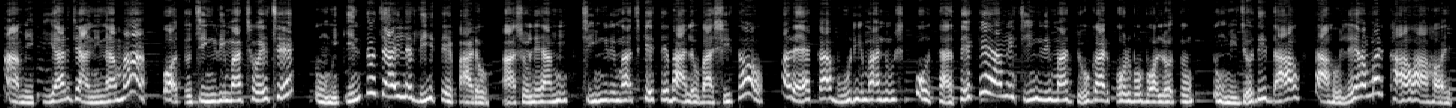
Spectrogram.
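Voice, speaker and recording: A stingy old village granny from a cartoon, acted by a woman. She is sharp-tongued and drags out her words, with lively swings in pitch over background music. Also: a little fast. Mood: wheedling. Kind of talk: Bengali village cartoon voice acting.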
